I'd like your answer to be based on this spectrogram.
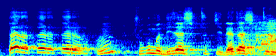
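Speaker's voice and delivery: high-pitched cheeky defiance; defiant comeback. Acted. Little son talking back to his slapping father, defiant. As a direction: stand up to dad, daring him. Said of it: "그럼 막 대들면서".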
